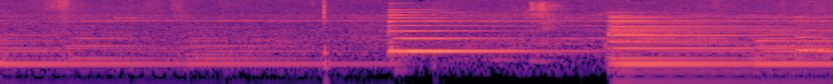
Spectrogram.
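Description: Piano played slowly in a classical piece: a chord left to ring and fade, a single higher note struck about halfway through, then a fuller chord with a low bass note near the end.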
